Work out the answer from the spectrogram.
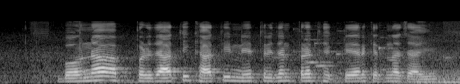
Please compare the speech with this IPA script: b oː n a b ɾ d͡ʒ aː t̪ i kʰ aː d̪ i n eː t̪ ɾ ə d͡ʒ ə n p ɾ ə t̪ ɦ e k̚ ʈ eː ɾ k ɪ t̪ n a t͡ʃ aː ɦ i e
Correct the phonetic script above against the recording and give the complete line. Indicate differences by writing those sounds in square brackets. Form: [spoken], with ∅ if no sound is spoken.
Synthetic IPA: b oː n a [p] ɾ d͡ʒ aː t̪ i kʰ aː [t̪] i n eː t̪ ɾ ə d͡ʒ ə n p ɾ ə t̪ ɦ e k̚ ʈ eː ɾ k ɪ t̪ n a t͡ʃ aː ɦ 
